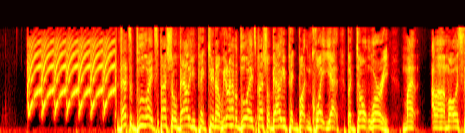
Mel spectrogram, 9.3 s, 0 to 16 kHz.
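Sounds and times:
electronic alarm sound effect with rising and falling whoop: 0:00.6 - 0:02.4
speech: 0:02.5 - 0:09.3.

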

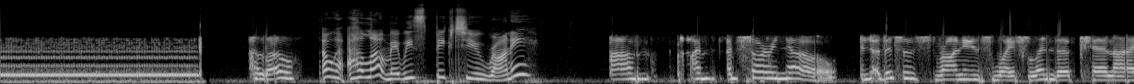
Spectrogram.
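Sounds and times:
telephone line tone as a call is placed: 0:00.0 - 0:02.0
speech: 0:02.6 - 0:05.4, 0:06.1 - 0:11.3.

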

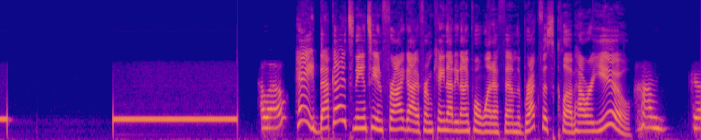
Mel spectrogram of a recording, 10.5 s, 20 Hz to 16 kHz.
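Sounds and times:
outgoing phone call ringback tone: 0:00.0 - 0:00.2, 0:01.7 - 0:03.6
speech: 0:03.9 - 0:10.5.

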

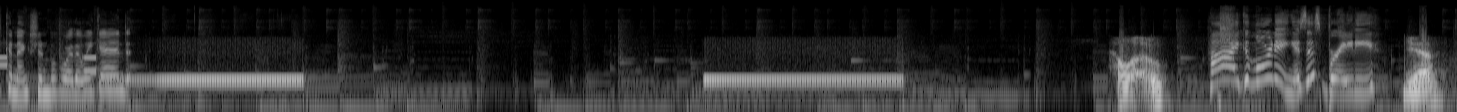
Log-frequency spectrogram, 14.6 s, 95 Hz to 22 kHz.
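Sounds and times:
speech: 0:00.0 - 0:01.5, 0:11.2 - 0:11.8, 0:12.4 - 0:14.5
electronic phone line ringback tones: 0:00.8 - 0:03.1, 0:07.0 - 0:09.2.

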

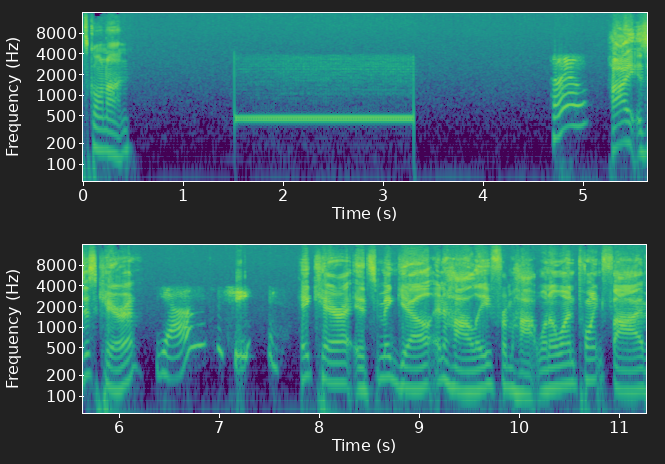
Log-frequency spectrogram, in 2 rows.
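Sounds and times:
faint hiss: 0:00.0 - 0:11.2
speech: 0:00.1 - 0:00.6, 0:04.7 - 0:11.2
steady telephone ringback or dial tone: 0:01.5 - 0:03.4.

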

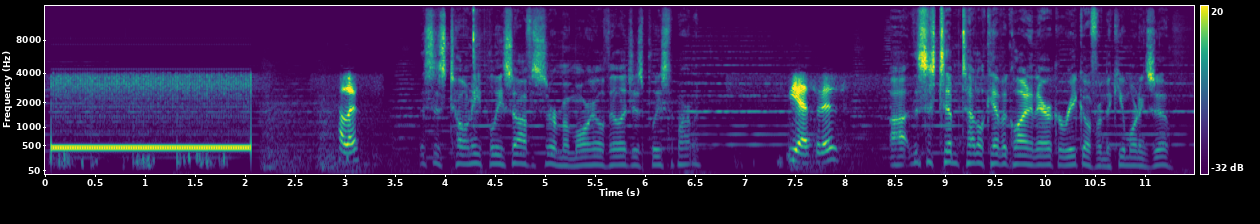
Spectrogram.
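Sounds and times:
telephone ringback tone on an outgoing call: 0:00.0 - 0:02.1
speech: 0:03.0 - 0:03.2, 0:03.8 - 0:06.7, 0:07.4 - 0:11.4.

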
